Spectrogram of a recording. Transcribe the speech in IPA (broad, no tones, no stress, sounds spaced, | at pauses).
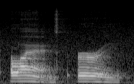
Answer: lˠ ɛ̃ ɡ | ʔ ə˞ i̯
